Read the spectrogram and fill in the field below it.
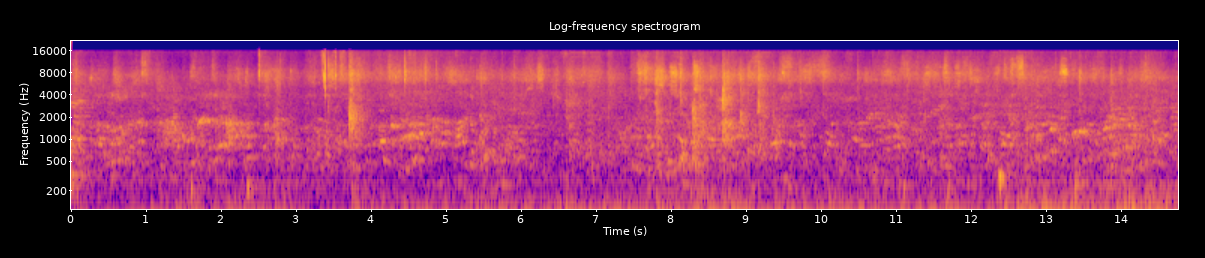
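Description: Live band music plays loudly over speakers.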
